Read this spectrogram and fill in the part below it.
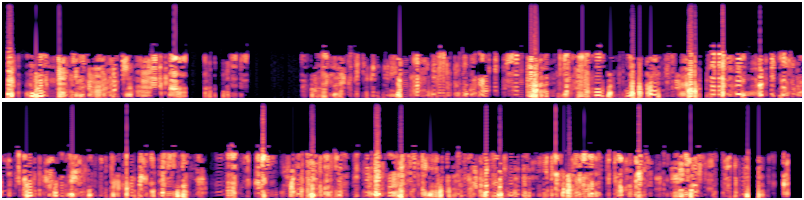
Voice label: PD Fire Dispatch VHF Patch, scanner; Phx; B- Phx Fire and Public Works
